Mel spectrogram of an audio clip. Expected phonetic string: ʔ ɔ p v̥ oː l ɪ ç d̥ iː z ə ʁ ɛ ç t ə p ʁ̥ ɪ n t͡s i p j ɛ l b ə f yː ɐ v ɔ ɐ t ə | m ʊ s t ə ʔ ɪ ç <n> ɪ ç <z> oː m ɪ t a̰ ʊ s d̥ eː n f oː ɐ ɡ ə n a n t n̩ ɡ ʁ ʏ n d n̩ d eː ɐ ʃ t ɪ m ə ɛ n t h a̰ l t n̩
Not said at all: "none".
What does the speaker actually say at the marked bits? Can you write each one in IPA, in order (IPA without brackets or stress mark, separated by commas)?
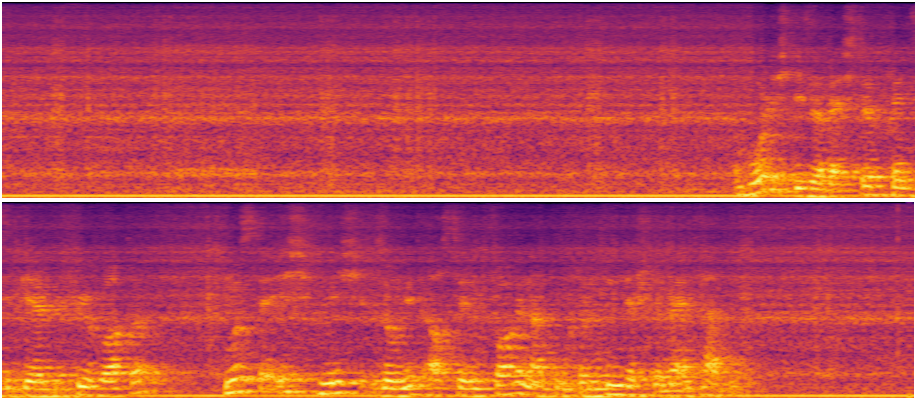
m, z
